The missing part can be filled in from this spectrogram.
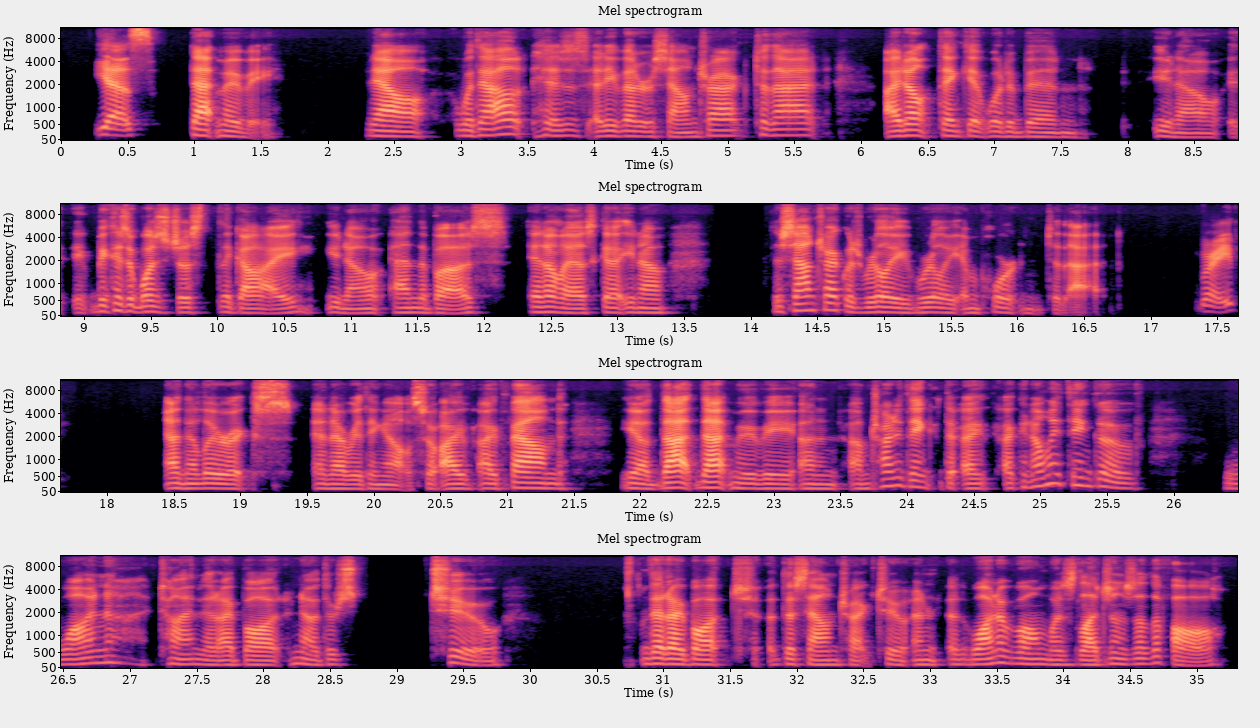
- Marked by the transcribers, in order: none
- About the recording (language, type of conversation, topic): English, unstructured, How have film, TV, or game soundtracks changed how you felt about a story, and did they enrich the narrative or manipulate your emotions?
- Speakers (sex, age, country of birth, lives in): female, 50-54, United States, United States; female, 60-64, United States, United States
